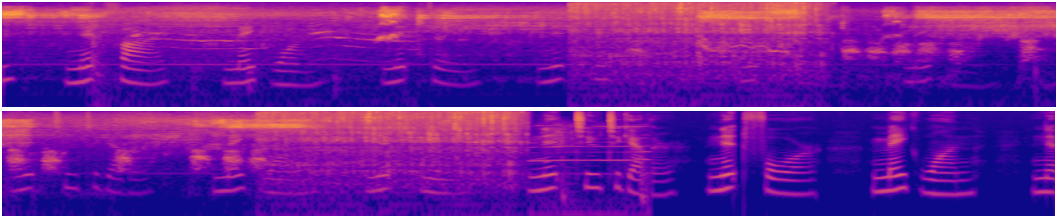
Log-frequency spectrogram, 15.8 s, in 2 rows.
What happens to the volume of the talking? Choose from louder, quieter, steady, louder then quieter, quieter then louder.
quieter then louder.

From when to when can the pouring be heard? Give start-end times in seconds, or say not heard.
4.2-6.3, 9.8-11.9.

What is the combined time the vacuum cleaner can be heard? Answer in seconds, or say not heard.
10 s.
